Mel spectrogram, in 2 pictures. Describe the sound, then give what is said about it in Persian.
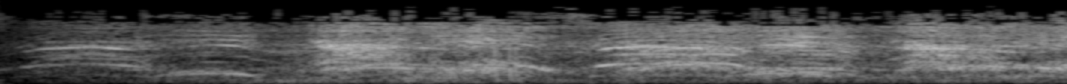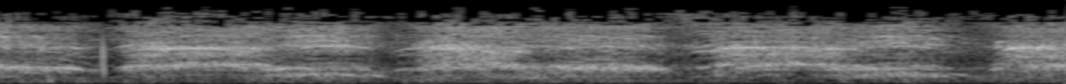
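A large crowd chants the slogan 'the martyr does not die' in unison at the funeral of Hamid Moradi, a lawyer and environmental activist. The chant is loud and rhythmic, the same phrase repeating in steady bursts separated by short breaths, many voices blending into a dense roar. “پیکر حمید مرادی وکیل دادگستری و فعال محیط زیست که در جریان مهار آتش‌سوزی کوه آبیدر سنندج جان خود را از دست داد، به حضور گسترده مردم و در میان شعار شهید نمی‌میرد تشییع و به خاک سپرده شد.”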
